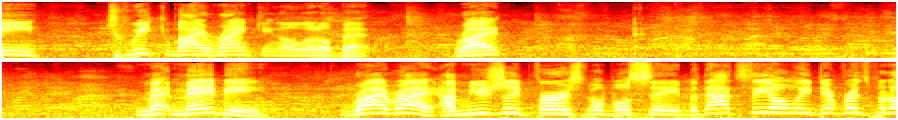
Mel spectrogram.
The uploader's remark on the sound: Live Audience Show from Las Vegas!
